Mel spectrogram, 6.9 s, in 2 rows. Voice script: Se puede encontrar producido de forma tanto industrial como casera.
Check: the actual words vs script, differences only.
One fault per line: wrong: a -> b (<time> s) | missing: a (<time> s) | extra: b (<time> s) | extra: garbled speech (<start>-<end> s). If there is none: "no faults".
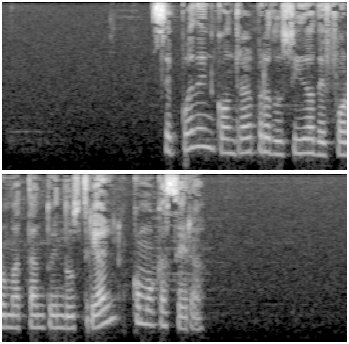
no faults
